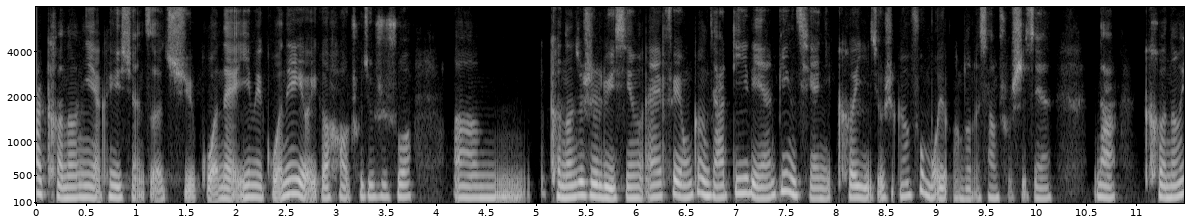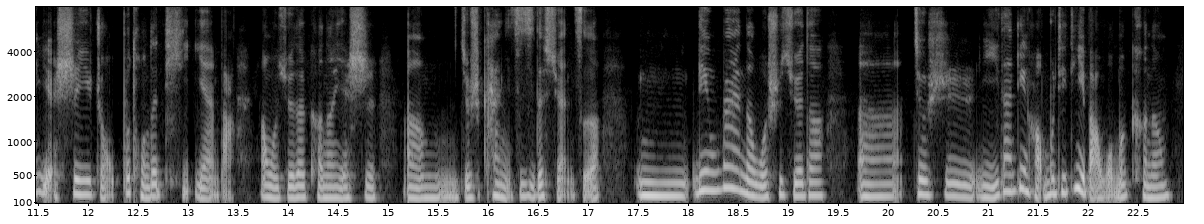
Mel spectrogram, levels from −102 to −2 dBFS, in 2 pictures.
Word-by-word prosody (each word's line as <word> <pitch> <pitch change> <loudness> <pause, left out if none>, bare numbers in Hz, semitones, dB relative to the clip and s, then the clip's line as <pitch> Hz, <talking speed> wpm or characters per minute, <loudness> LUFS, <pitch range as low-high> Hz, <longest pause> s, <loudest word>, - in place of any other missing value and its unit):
那 220 - +4
可 180 - -2
能 165 +2 +2
你 175 - +3
也 165 - 0
可 180 - -2
以 170 - +3
选 165 - -5
择 - - -4
去 - - -4
国 - - -2
内， 150 -1 +1
因 175 0 +2
为 175 -1 +1
国 170 - -1
内 215 +3 +3
有 175 - +3
一 - - -1
个 160 - -1
好 170 -1 -4
处 180 - -6
就 180 0 -1
是 180 0 -3
说， 180 +1 -1 0.4
嗯， 170 +3 -1 0.2
可 185 - +1
能 170 +1 +5
就 195 - +4
是 195 -2 +4
旅 165 -3 +5
行， 165 +1 0
诶， 175 +3 -1
费 200 +3 -1
用 180 0 +1
更 215 -2 +2
加 175 -2 +1
低 225 +4 +1
廉， 170 -2 +2
并 240 0 +2
且 195 -6 -3
你 155 0 -2
可 170 - -2
以 165 -1 +3
就 - - -4
是 175 - -9
跟 185 +1 -3
父 210 +6 -4
母 175 -6 +1
有 155 - +1
更 165 -1 -8
多 150 0 -5
的 165 - -9
相 165 0 -4
处 - - -17
时 195 - -4
间。 165 -3 -5 0.4
那 175 -3 0 0.3
可 180 - -2
能 170 +4 +3
也 225 -5 0
是 215 +5 +2
一 210 0 +3
种 200 -1 -5
不 230 - 0
同 185 -7 -1
的 185 +2 +2
体 420 - -8
验 - - -1
吧。 - - -7 0.2
那 - - -1
我 165 -2 +3
觉 165 +1 0
得 170 - +3
可 170 -1 -4
能 165 0 +2
也 160 0 +1
是， 165 0 -1 0.3
呃， 160 -1 +1 0.3
就 165 -1 0
是 165 +4 -3
看 195 -3 +1
你 - - -3
自 185 0 -2
己 185 -2 0
的 175 +2 +2
选 185 - -3
择。 175 -4 -1 0.4
嗯， 190 -1 +5
另 270 +3 +2
外 310 -1 +2
呢， 215 -6 +4
我 175 -1 +2
是 195 +3 -3
觉 190 -1 +1
得， 195 +1 -1 0.3
呃， 185 0 0
就 215 -2 +3
是 190 -4 -1
你 170 -1 +2
一 190 - +2
旦 255 0 0
定 280 0 +2
好 240 - 0
目 200 +4 +2
的 235 - -1
地 290 +1 +5
吧， - - +1
我 - - -1
们 - - 0
可 185 -2 -3
能， 165 +3 +1
180 Hz, 290 characters per minute, -31 LUFS, 165-200 Hz, 0.4 s, 能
